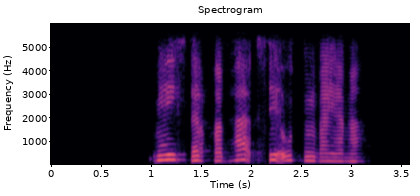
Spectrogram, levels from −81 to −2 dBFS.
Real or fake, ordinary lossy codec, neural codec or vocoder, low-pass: fake; Opus, 16 kbps; codec, 44.1 kHz, 2.6 kbps, SNAC; 5.4 kHz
